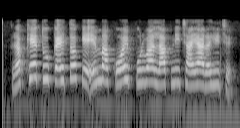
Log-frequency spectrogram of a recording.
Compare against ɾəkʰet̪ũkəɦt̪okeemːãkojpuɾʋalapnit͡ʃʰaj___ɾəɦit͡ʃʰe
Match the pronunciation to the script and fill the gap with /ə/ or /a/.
a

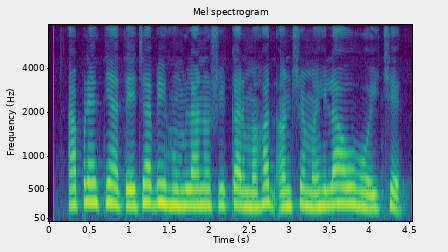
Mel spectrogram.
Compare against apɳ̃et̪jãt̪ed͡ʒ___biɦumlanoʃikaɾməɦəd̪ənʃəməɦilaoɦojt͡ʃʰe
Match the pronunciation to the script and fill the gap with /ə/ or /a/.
a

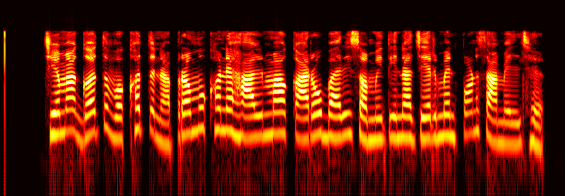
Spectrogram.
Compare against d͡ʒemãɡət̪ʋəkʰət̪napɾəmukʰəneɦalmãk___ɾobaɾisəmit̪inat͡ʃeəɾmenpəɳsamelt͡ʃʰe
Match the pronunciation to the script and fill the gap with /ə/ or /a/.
a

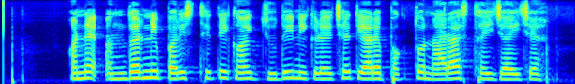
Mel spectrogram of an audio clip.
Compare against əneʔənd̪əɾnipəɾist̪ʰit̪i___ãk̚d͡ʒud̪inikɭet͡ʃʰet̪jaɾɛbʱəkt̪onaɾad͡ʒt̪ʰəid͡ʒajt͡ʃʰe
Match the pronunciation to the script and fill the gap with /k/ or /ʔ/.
k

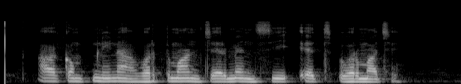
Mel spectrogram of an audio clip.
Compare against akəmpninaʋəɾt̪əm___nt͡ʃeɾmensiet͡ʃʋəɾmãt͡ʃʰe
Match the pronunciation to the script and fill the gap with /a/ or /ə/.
a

